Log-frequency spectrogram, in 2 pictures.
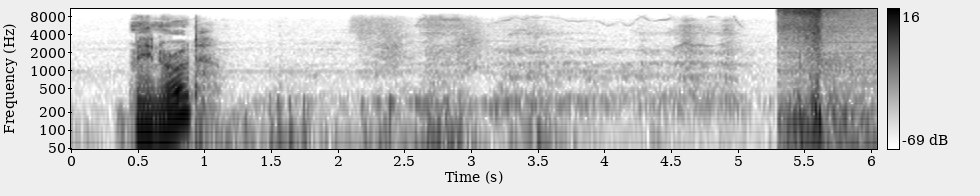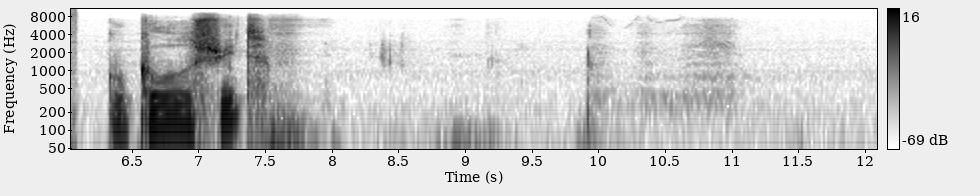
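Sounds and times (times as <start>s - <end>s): breath hiss close to microphone: 5.3s - 6.1s.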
